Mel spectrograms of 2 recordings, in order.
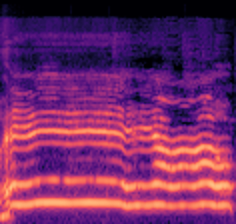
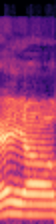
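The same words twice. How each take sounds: First: A squeaky cartoon-high hey y'all, far above his own. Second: Said in the usual way. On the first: Streamer greeting a viewer in a squeaky chipmunk voice. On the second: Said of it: "same greeting redone high".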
